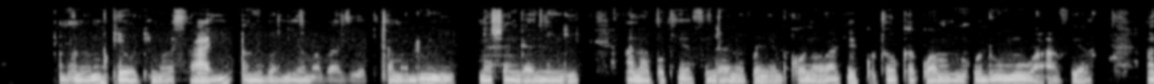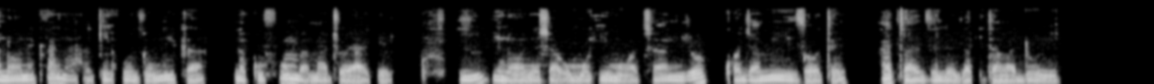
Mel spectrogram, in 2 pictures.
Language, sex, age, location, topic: Swahili, male, 18-24, Kisumu, health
